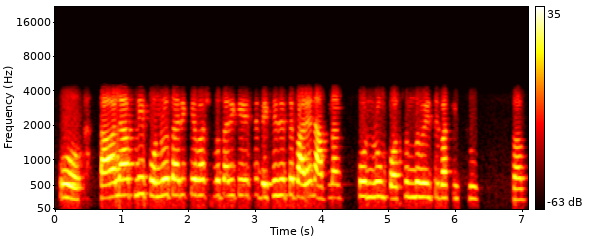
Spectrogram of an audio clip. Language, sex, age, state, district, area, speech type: Bengali, female, 30-45, West Bengal, Purulia, rural, conversation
